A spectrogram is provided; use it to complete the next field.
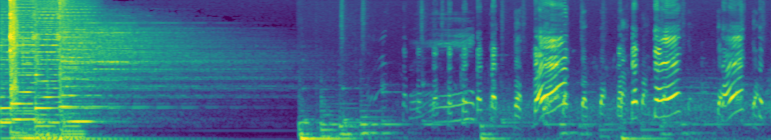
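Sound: chicken clucking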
